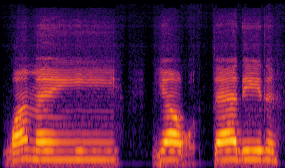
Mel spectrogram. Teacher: नून साकिन है, इसके बाद या है जो कि 4 हरूफ या वाव मीम और नून में से है, तो इसको हमने इदगाम बिल गुन्ना या इदगाम नाक़िस के साथ पढ़ना है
